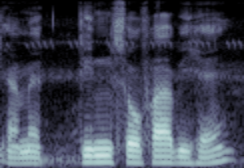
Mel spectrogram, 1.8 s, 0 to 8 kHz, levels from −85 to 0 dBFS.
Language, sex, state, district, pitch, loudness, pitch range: Hindi, male, Arunachal Pradesh, Papum Pare, 110 Hz, -19 LUFS, 100-120 Hz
